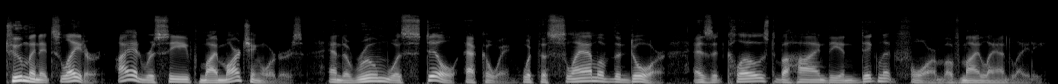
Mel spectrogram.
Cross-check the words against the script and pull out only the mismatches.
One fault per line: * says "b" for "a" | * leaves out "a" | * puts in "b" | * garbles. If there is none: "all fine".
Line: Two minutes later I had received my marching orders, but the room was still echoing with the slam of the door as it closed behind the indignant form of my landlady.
* says "and" for "but"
